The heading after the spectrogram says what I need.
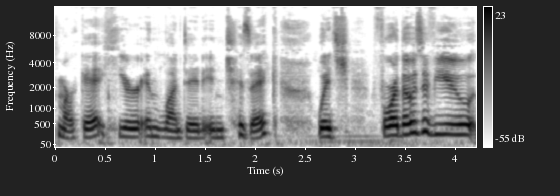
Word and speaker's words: Chiswick: So Chiswick is spelled like Chiswick, but it said Chiswick, and I always get laughed at. Suffolk is another one. It's like Suffolk, but then it's Suffolk.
